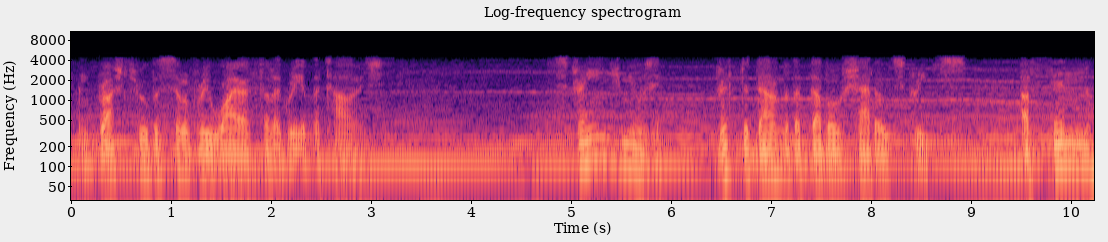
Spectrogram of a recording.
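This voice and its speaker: A man narrating a 1950s radio drama in a measured, atmospheric storytelling manner. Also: very deep voice. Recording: narrow-band vintage radio with music underneath.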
